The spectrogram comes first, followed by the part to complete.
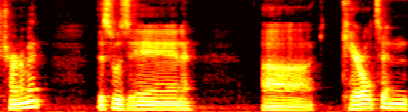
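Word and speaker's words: Carrollton: this was in uh Carolton Texas or Carlton however you want to pronounce that I'm pretty sure it's Carolton though and our placing are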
